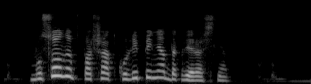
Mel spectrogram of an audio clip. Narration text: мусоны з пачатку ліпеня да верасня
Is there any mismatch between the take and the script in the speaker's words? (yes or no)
no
